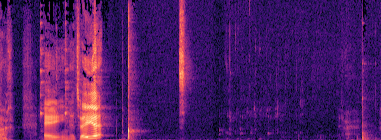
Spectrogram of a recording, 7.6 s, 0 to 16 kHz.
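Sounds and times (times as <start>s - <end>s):
speech: 0.2s - 2.7s
black beer pouring into glasses: 4.4s - 6.4s.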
